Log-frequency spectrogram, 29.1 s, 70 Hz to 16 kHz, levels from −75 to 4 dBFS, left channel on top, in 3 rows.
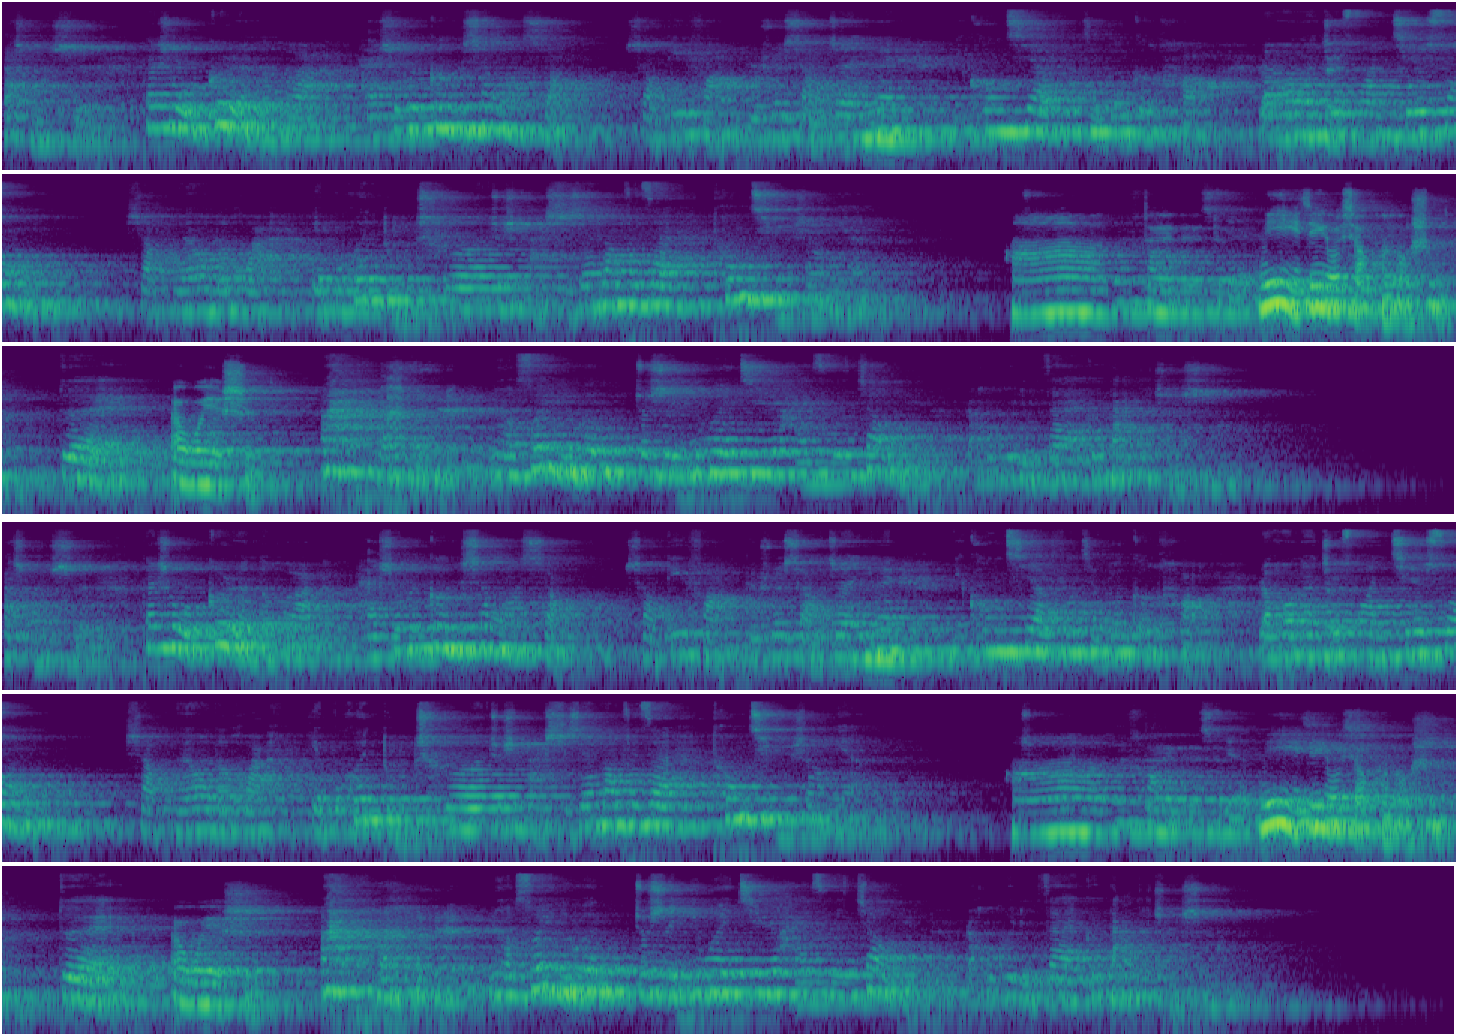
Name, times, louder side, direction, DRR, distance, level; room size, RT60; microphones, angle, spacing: voice 1, 0.0-3.7 4.2-10.0 10.5-15.4 17.1-18.0 19.8-20.2 21.5-25.5 25.8-27.5, equal, 55° right, -3 dB, 2.7 m, -28 dB
voice 2, 5.7-6.1 8.8-9.0 16.4-19.3 20.5-21.1 21.9-22.1, left 1 dB, 65° left, 6 dB, 0.9 m, -23 dB
18.5 x 9.5 x 3.9 m, 2.2 s
head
